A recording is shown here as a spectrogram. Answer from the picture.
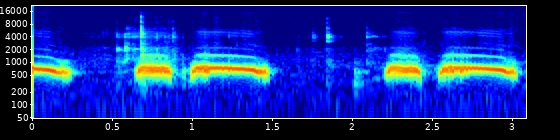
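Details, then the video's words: Calling female spotted dove, a decoy meant to attract males. Two loud double coos, each a short throaty note and a longer slightly descending one, separated by a brief pause with faint clicks. "Tiếng cu gáy mồi thúc gù kích bổi chuẩn_Cu gáy mồi gáy gọi 1 hậu / Chim cu gáy mồi kích trống"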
